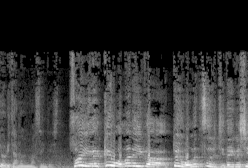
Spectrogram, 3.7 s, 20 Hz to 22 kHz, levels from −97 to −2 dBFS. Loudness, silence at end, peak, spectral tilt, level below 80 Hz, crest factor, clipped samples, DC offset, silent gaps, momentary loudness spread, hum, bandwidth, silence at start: -16 LUFS; 0 s; -4 dBFS; -5 dB/octave; -48 dBFS; 12 dB; under 0.1%; under 0.1%; none; 14 LU; none; 15.5 kHz; 0 s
